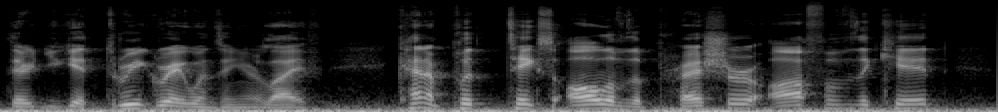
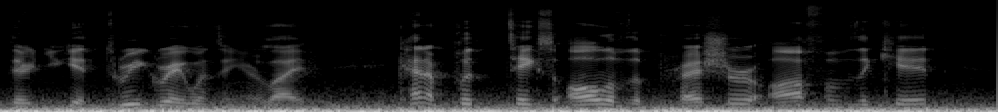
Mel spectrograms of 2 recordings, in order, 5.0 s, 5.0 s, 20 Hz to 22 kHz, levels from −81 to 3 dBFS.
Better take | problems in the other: first | low rumble; loud; throughout; 7 dB below the speech; faint in the first

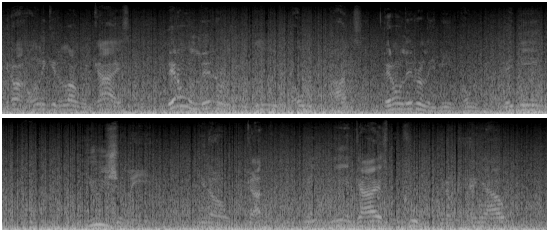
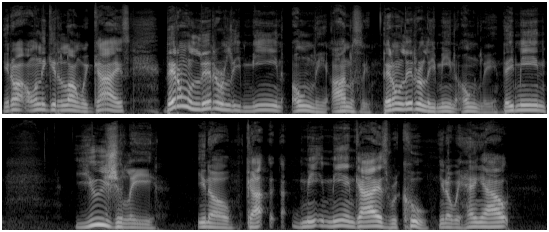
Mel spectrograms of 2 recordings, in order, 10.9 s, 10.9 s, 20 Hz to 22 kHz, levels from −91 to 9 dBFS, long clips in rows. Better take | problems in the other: second | wind noise on the microphone; heavy; as loud as the speech

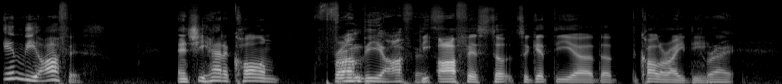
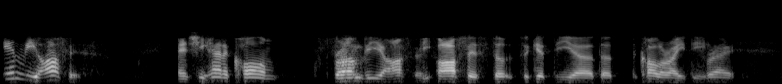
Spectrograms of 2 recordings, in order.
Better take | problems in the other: first | phone-call audio; poor line

